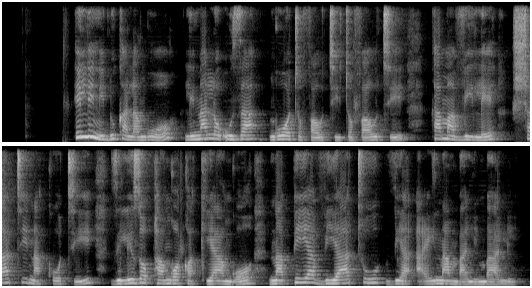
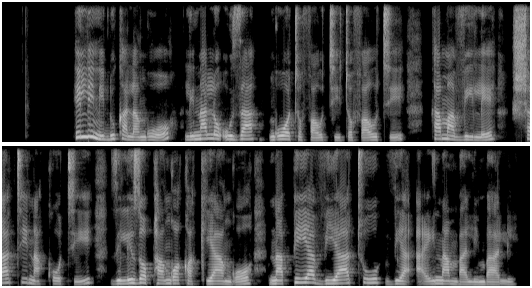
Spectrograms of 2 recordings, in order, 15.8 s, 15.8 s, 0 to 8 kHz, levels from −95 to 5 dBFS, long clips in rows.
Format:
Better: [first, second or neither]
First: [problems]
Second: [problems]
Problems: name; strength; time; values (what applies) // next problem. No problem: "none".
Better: second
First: noise reduction (neural separator model SepFormer DNS4)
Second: none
